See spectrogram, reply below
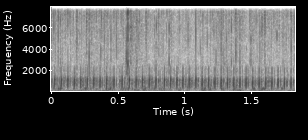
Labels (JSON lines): {"label": "biophony, rattle", "recorder": "SoundTrap 500"}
